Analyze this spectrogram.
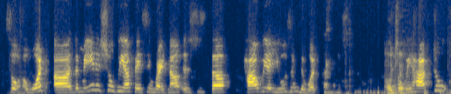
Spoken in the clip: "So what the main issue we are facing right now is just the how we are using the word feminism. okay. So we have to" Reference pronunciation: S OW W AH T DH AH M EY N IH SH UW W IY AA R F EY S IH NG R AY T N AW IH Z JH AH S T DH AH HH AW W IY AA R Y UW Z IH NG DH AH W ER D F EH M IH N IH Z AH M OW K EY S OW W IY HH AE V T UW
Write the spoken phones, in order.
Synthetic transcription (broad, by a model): S OW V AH T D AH M EY N IH SH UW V IY AA R F EY S IH NG R AY T N AW IH Z JH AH S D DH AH HH AW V IY AA R Y UW Z IH NG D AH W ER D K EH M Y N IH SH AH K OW EY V IY HH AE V T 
